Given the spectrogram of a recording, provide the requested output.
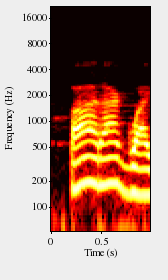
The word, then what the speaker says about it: Paraguai: Então, essas três últimas sílabas aqui, melhor, essas três últimas letras juntas, guai, que faz a sílaba guai, elas não se separam. O U, o A e o I, Paraguai. Então, nós dizemos que ela é, na verdade, um tritongo, uma palavra com três vogais juntas.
